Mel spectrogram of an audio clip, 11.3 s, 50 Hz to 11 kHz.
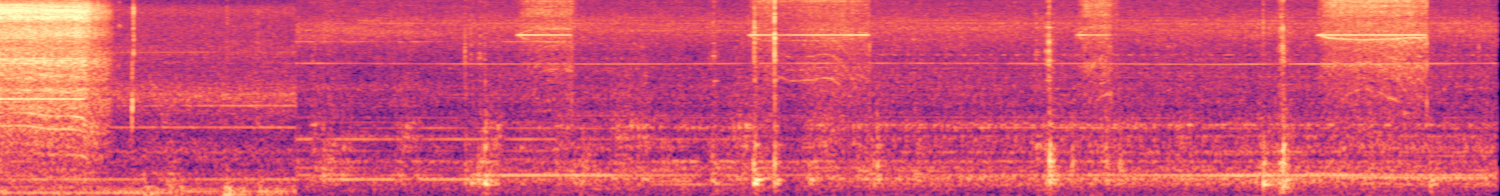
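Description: A power tool drives and tightens M4 bolts on a bottom rail and backplate in several short whirring bursts, with quieter handling clicks in between.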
